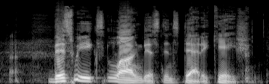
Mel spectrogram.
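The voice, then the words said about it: Gravelly announcer voice, sounds Canadian. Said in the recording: “I was gonna go Casey Kasem ... You sounded Canadian. ... I got too much gravel, too much temple bar in my throat”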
